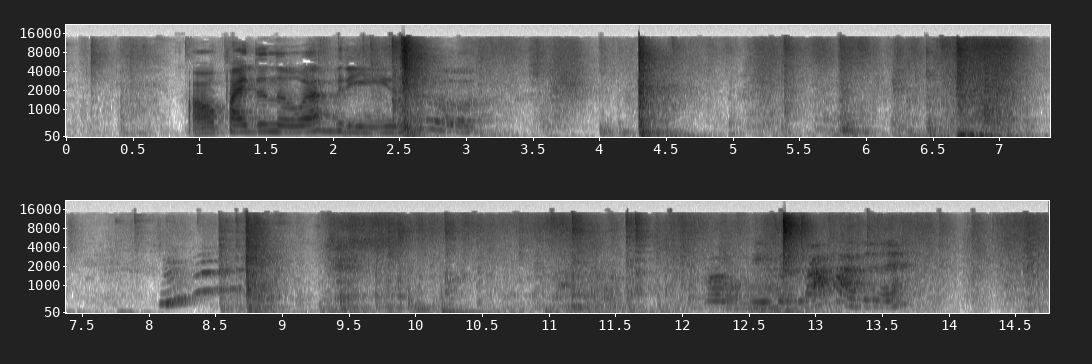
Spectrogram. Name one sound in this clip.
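A young woman speaks with excitement close by.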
